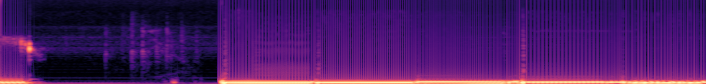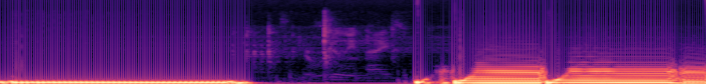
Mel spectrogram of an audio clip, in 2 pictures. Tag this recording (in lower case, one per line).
synthesizer
effects unit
